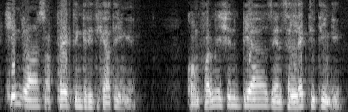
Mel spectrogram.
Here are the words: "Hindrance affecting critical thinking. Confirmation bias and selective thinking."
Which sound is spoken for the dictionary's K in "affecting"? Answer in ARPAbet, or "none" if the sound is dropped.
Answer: K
